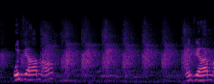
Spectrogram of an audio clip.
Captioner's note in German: Beifall Freie Demokraten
